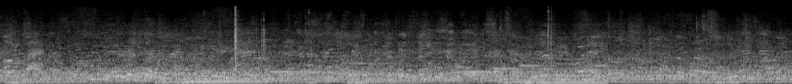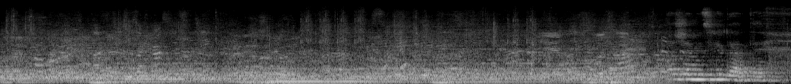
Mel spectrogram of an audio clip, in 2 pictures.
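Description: A crowd of people murmurs indoors.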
